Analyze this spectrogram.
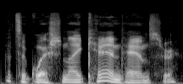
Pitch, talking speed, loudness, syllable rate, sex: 105 Hz, 195 wpm, -15 LUFS, 4.7 syllables/s, male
